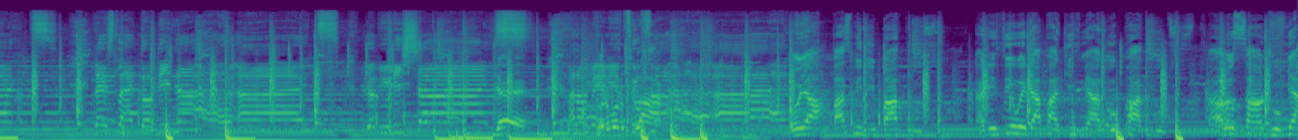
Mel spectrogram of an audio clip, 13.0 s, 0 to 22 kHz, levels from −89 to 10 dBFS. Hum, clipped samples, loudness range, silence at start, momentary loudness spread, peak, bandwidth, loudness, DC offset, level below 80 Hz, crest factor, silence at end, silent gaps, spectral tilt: none; under 0.1%; 3 LU; 0 s; 6 LU; -2 dBFS; 16 kHz; -18 LUFS; under 0.1%; -24 dBFS; 16 dB; 0 s; none; -4.5 dB/octave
